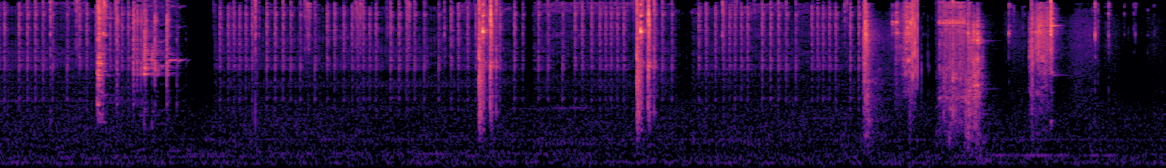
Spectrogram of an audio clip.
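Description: Metal lock pins click sharply as a lock is picked.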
